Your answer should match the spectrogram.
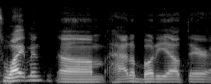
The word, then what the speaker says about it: Whiteman: yeah, I thought it was Missouri? pronounced Whitman. Yeah, no, it's Whiteman.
